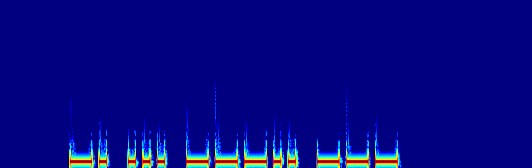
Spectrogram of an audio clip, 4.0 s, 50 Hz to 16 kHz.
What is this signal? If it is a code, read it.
Morse code, heard as a keyed tone, about 22 wpm, 700 Hz. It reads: NS8O
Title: Call Signs - 22wpm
